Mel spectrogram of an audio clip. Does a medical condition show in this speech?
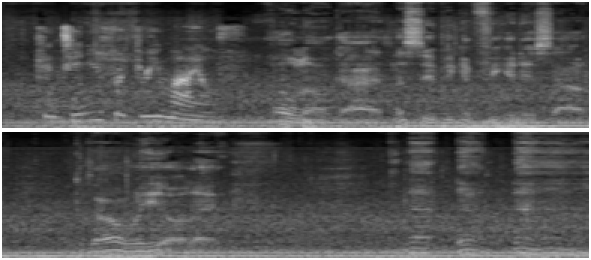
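No.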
